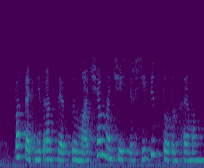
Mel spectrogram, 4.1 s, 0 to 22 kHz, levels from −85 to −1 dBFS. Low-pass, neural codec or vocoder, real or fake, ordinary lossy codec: 5.4 kHz; none; real; Opus, 24 kbps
